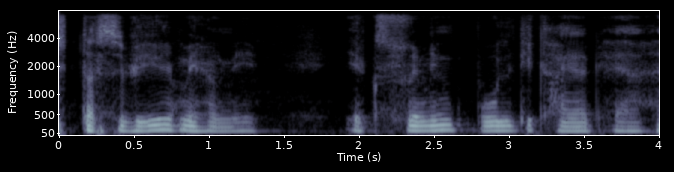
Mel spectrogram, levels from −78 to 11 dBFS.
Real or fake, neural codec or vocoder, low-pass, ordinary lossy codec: fake; codec, 16 kHz in and 24 kHz out, 1.1 kbps, FireRedTTS-2 codec; 7.2 kHz; none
